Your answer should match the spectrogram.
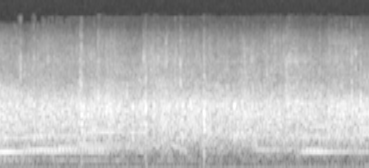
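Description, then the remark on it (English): A church audience claps for Jesus in appreciation of the preaching at a morning session, a steady, dense wash of many hands beating together without a clear rhythm, with a faint sustained tone humming underneath. “Oh, I thought you would give Jesus a clap and appreciate the preaching.”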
